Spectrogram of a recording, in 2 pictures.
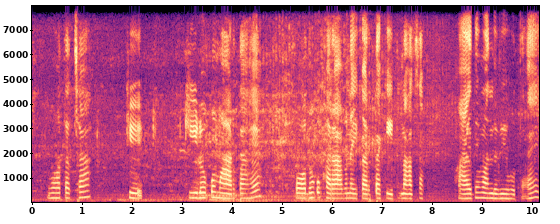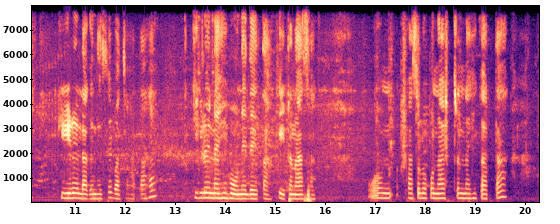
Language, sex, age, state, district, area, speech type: Hindi, female, 45-60, Madhya Pradesh, Seoni, urban, spontaneous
